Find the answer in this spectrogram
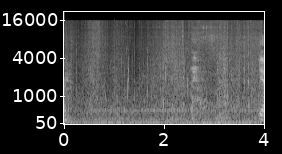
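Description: Steady low wind rumble on the microphone, with faint rustling and handling of a woven plastic bag holding a catfish.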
